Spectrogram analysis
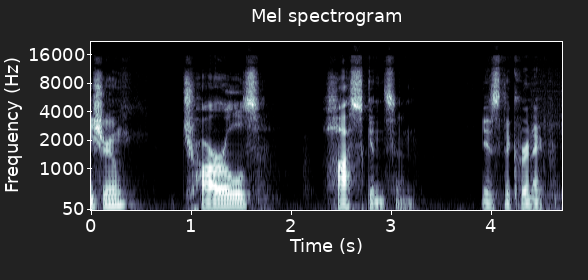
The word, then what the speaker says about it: Hoskinson: matic any of your thoughts t shroom charles hoskinson is the current it's the correct pronunciation yes charles hoskinson it i got it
